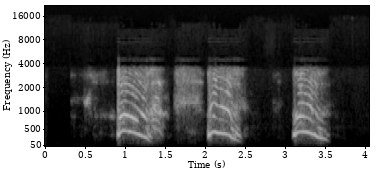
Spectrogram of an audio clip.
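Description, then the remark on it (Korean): A man imitates the roar of a male lion of the savanna grasslands with three loud, strained vocal bursts of a half-second each and a weaker one between them, with no talking. “자, 수사자, 사바나의 초원의 수사자 울음소리 들어보겠습니다.”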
